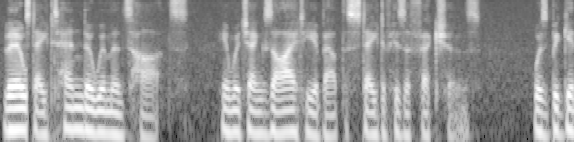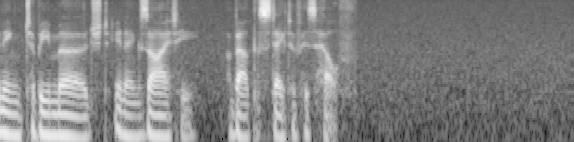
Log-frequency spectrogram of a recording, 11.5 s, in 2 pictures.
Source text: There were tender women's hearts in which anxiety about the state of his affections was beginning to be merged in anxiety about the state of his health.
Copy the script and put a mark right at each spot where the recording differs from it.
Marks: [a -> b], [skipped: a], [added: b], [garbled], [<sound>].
There [were -> state] tender women's hearts in which anxiety about the state of his affections was beginning to be merged in anxiety about the state of his health.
